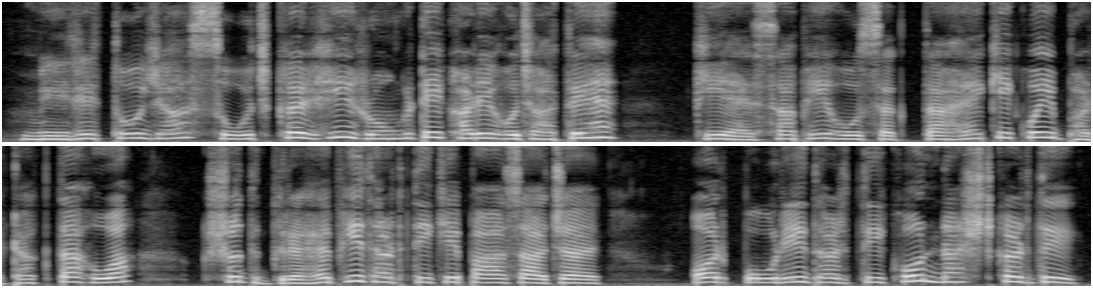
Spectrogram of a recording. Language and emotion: Hindi, fearful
